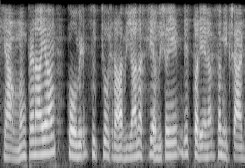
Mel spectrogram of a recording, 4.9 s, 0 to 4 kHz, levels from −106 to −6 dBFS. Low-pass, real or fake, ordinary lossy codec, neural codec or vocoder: 3.6 kHz; fake; none; codec, 24 kHz, 1 kbps, SNAC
